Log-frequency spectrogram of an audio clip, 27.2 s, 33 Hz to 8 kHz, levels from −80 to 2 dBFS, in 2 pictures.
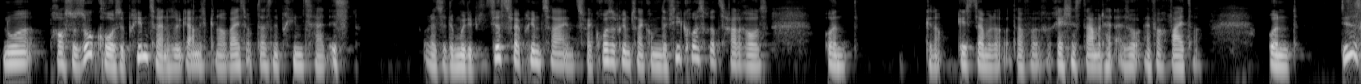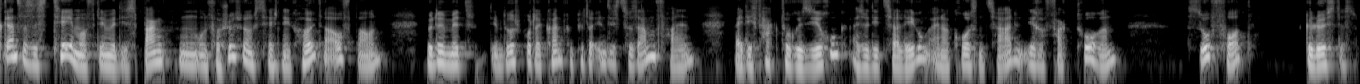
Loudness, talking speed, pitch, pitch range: -27 LUFS, 175 wpm, 115 Hz, 110-140 Hz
